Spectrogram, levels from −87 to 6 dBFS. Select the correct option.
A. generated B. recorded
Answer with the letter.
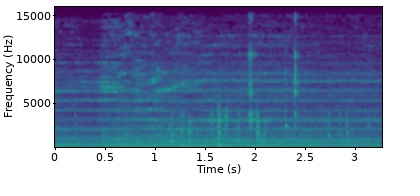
B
